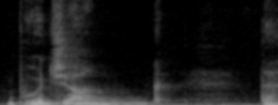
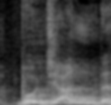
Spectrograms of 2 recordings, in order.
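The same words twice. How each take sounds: First: Bhujang said low and soft; low dark Bhujang; ominous hush. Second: Bhujang said louder, with a falling tune; firm loud Bhujang; dramatic reveal. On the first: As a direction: breathe the name Bhujang in a hush. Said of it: "Bhujang, the snake". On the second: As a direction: announce the name Bhujang. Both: Shown as a demonstration.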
